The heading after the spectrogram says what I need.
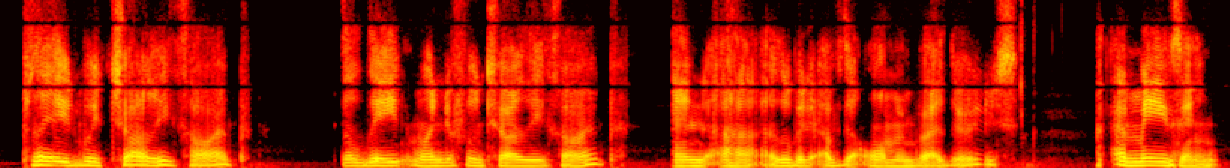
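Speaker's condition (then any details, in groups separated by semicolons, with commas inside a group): Spinal muscular atrophy type 2; hard time talking before medication, breathing, speaking, singing now stronger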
